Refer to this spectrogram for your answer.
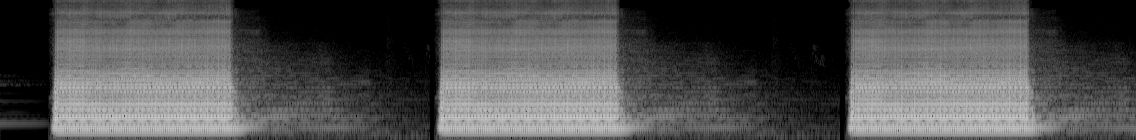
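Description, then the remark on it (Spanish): A large ship's horn sounds three long, loud blasts at steady intervals, each lasting about two seconds and trailing off into a reverberant echo, with no voices. “El sonido sorpresa de hoy fue el de la bocina de un barco enorme.”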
